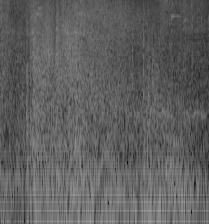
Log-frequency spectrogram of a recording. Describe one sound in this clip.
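Energy shots crackle and whoosh as weapons fire.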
